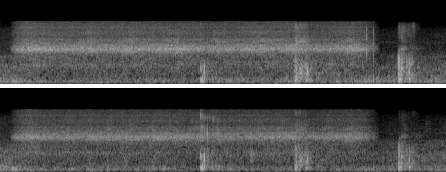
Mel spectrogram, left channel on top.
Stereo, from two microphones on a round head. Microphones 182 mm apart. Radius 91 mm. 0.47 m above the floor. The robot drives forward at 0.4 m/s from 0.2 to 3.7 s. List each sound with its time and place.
2.0 s footsteps: 45° right (ahead or behind), 0.6 m; by 4.2 s 55° left (ahead or behind), 1.4 m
